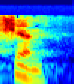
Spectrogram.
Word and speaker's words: Sin: When you look in your Bible, it's, it's spelled S I N, it's pronounced Shin.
